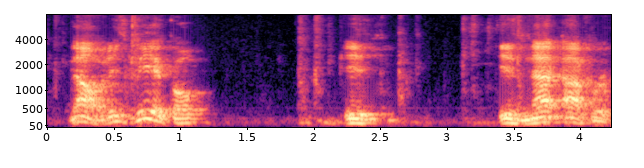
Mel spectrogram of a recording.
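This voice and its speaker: A man is speaking. His voice is somewhat breathy. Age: 80s+. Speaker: party in a court case. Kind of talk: court hearing testimony.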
